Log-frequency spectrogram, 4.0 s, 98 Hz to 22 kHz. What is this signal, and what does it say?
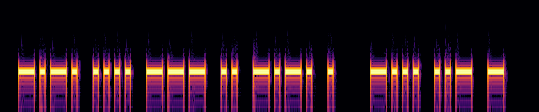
Morse code, heard as a keyed tone, about 39 wpm, 700 Hz. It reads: CHOICE BUT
